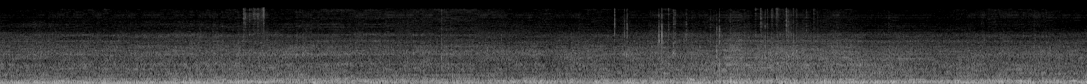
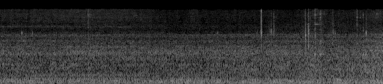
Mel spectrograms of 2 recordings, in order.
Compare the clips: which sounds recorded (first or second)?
second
